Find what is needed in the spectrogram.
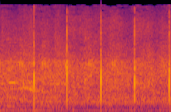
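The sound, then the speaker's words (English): Rhythmic hand claps of praise at a church service: five sharp, evenly spaced claps that land roughly every half second over a continuous busy background. “Somebody give him one more hand clap of praise in the house of the Lord.”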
